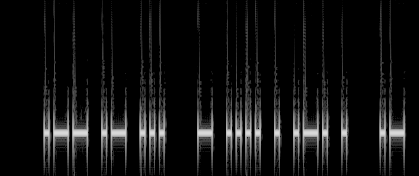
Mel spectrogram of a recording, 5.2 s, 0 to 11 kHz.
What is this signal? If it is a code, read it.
Morse code, heard as a keyed tone, about 20 wpm, 700 Hz. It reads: WAS THERE A
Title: Sentences from Top 1000 Words - Review Part 4 - 20wpm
